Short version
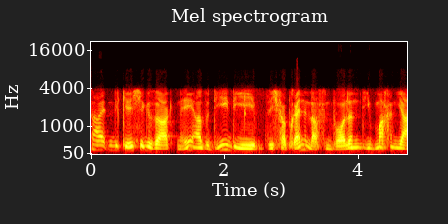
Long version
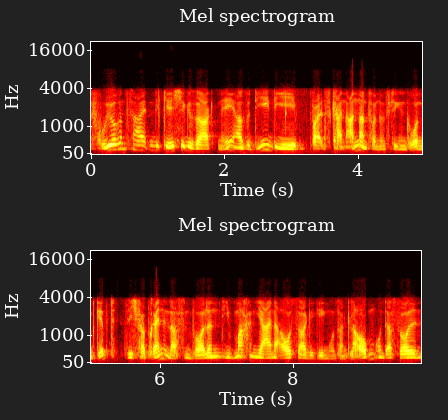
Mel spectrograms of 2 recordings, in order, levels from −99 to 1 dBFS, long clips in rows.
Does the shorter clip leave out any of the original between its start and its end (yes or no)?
yes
